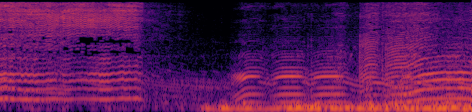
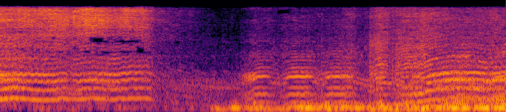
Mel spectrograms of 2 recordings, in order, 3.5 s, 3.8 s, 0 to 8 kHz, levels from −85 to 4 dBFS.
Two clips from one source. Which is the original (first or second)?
first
